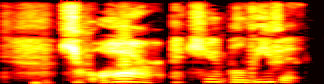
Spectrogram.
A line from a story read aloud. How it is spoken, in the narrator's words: he whispered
